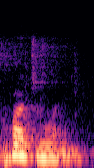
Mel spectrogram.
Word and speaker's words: Kwajalein: on TDYs to Kwajalein, which I guess is pronounced Kwajalein, but he always pronounced it Kwajalein.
